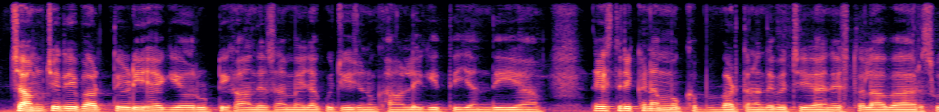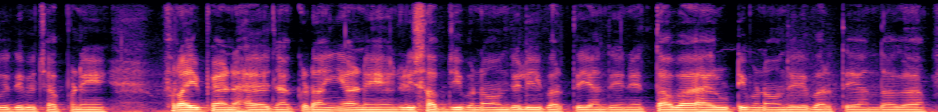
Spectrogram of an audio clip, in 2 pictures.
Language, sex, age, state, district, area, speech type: Punjabi, male, 30-45, Punjab, Patiala, urban, spontaneous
